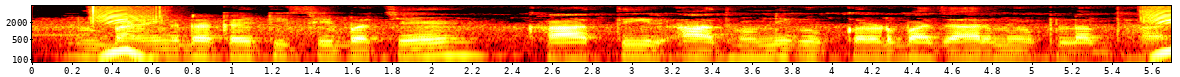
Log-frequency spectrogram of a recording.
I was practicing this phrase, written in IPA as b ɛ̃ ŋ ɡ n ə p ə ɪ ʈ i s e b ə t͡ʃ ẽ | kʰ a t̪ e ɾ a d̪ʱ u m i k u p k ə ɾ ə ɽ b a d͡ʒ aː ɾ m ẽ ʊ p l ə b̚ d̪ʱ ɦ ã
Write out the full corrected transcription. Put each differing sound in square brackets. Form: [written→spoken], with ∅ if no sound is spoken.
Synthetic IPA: b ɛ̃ ŋ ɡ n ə [p→k] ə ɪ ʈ i s e b ə t͡ʃ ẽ | kʰ a t̪ [e→i] ɾ a d̪ʱ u [m→n] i k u p k ə ɾ ə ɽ b a d͡ʒ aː ɾ m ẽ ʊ p l ə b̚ d̪ʱ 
